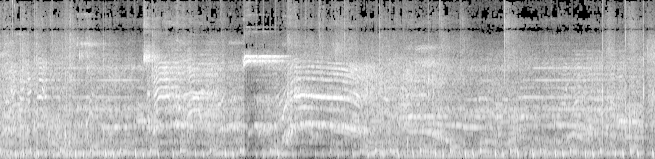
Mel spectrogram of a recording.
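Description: Basketball bouncing on a wooden gym floor during play, with players' shouts in the middle, over background rock music.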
